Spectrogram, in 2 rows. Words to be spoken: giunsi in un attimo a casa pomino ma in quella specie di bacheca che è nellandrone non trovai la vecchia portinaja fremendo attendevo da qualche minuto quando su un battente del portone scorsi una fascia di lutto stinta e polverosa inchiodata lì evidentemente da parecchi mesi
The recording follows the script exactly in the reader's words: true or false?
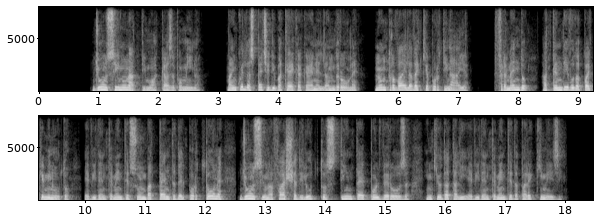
false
